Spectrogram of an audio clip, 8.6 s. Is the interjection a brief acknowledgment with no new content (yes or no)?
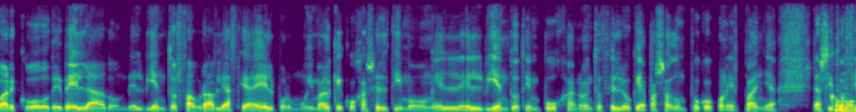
no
